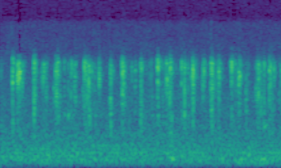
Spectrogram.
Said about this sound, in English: Someone's madly typing. A very good typist.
